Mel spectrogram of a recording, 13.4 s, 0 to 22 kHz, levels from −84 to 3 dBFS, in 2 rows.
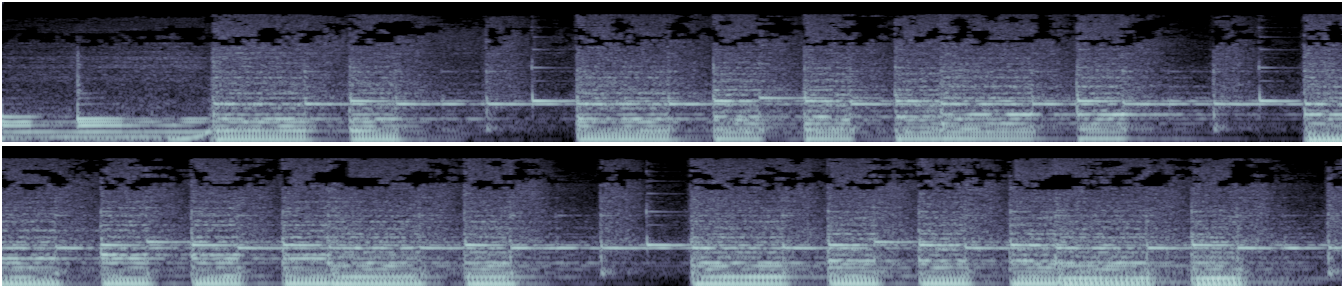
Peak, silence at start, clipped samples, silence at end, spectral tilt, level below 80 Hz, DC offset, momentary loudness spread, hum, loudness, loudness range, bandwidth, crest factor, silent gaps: -8 dBFS; 0 s; under 0.1%; 0 s; -5 dB/octave; -26 dBFS; under 0.1%; 6 LU; none; -21 LUFS; 2 LU; 16 kHz; 14 dB; none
